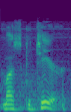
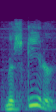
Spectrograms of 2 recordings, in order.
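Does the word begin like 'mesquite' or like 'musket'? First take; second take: musket; mesquite. First: The first part sounds like 'musket'. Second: The first part sounds like the tree name. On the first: The group is named after the gun-carrying musketeers. The speaker calls it wrong. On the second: The group is named after a tree. The speaker calls it right. "It's a tree"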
